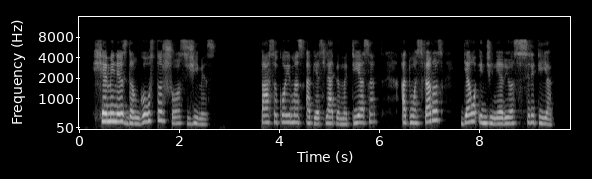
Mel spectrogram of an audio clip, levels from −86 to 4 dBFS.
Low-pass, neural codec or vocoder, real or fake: 7.2 kHz; codec, 16 kHz, 2 kbps, FunCodec, trained on Chinese and English, 25 frames a second; fake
